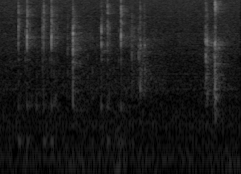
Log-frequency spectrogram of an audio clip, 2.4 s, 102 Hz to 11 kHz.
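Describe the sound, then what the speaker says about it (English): Light clicking of computer keyboard keys during 3D car modeling, a scattered run of quick taps heard close and fairly quiet, no talking. "So now if we hit 3 on the keyboard"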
